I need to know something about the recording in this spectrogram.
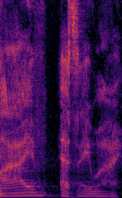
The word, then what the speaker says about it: Livesay: It's Live. Okay. Like live, S-A-Y.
